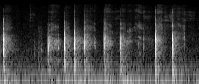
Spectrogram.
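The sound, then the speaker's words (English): Notation being written by hand: many faint, sharp taps and short scratchy strokes in an irregular rhythm, heard alone. “So here, let's write down something. I'm using some sort of notation I want to use.”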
